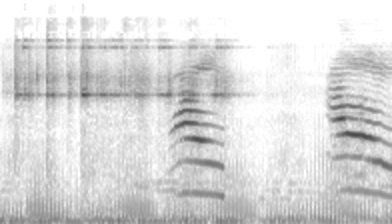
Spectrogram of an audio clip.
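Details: Playful kittens on a grassy patch: after a burst of hissy rustling, two clear meows follow, the first bending down in pitch, the second arching upward then sliding down, about a second and a half apart.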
